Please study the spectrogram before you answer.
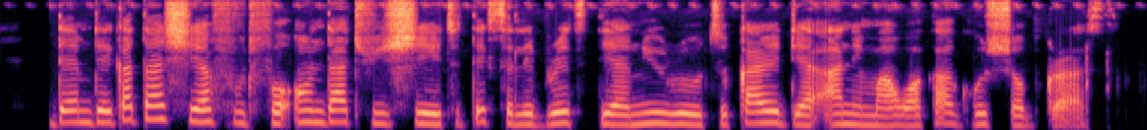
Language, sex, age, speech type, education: Nigerian Pidgin, female, 30-45, spontaneous, tertiary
